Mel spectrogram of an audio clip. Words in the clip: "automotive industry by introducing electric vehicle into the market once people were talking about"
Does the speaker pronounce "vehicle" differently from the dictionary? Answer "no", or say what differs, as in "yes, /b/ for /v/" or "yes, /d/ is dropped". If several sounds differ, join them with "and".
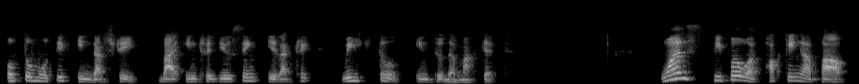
yes, /w/ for /v/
